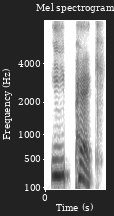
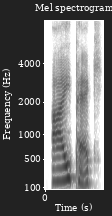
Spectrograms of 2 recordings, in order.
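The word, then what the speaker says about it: İpek: Silk in Turkish and it's pronounced as epek similar to the i in the word Inc epek uh though I must admit I've been called everything from iek with the i as in the idol to well let's just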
